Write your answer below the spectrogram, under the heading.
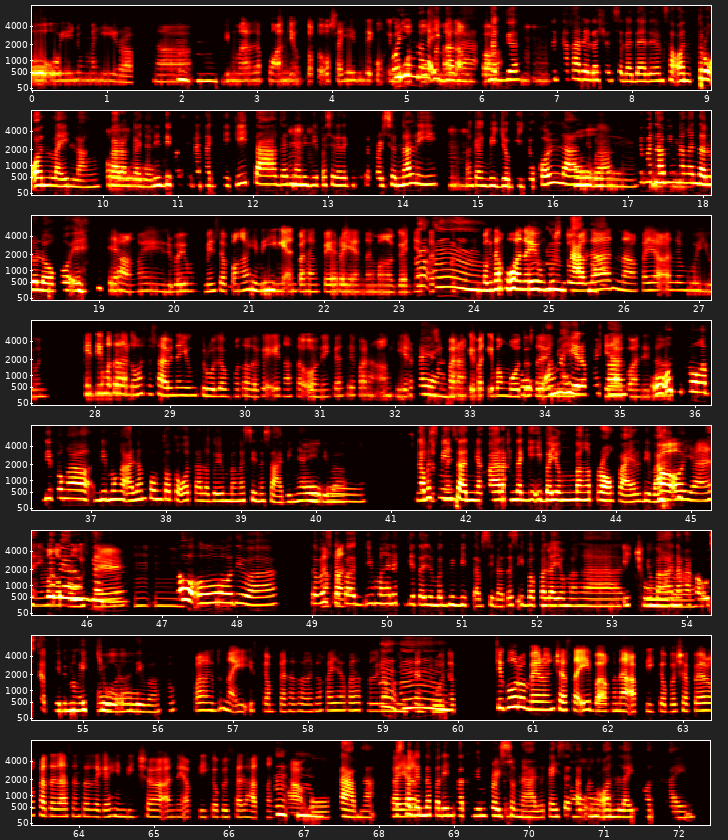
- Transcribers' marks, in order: distorted speech; static; laughing while speaking: "eh"; chuckle; laughing while speaking: "'di ba? 'Di ba mayrong gano'n?"; chuckle
- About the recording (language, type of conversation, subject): Filipino, unstructured, Paano mo ilalarawan ang tunay na pagmamahal?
